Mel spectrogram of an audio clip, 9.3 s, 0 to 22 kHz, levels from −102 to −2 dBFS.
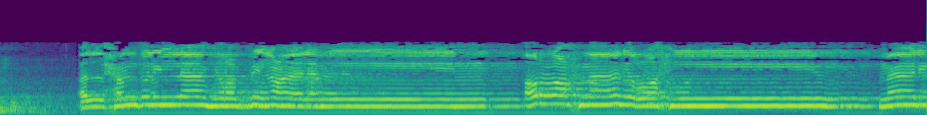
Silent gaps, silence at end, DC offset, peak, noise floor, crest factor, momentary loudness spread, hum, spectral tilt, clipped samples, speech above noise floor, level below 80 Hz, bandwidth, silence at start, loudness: none; 0 s; under 0.1%; -4 dBFS; -40 dBFS; 14 dB; 7 LU; none; -9.5 dB/octave; under 0.1%; 22 dB; -46 dBFS; 5.8 kHz; 0 s; -18 LUFS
